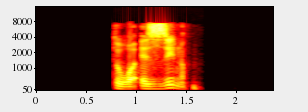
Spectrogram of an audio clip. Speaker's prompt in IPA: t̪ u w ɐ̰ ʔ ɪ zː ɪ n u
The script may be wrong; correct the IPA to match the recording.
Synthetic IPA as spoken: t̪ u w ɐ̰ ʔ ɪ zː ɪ n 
